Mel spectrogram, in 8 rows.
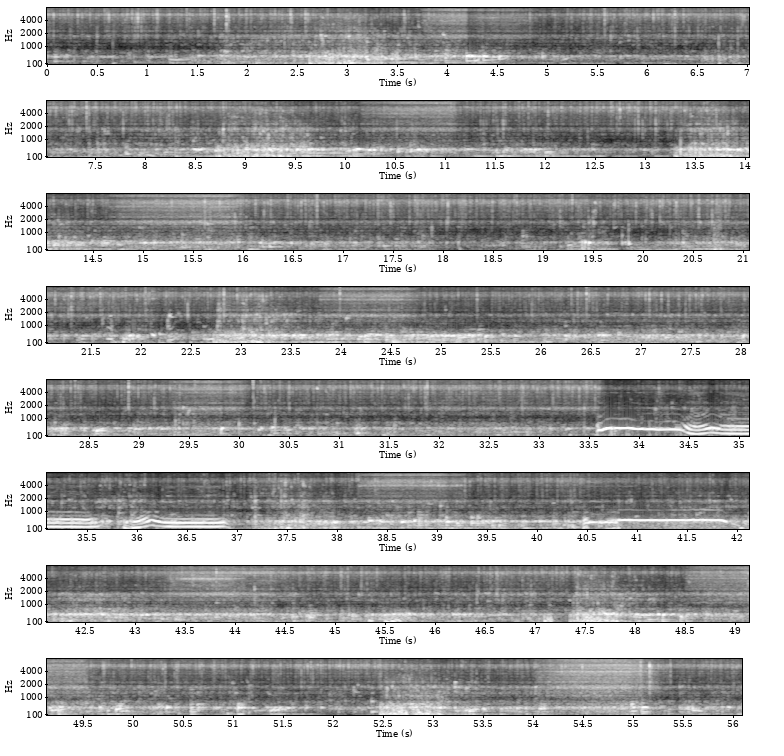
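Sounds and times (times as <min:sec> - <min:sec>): exhaled air bubbling underwater: 0:00.0 - 0:56.0
underwater rumble: 0:00.0 - 0:56.0
hiss of inhalation: 0:03.6 - 0:05.2, 0:10.0 - 0:11.6, 0:14.6 - 0:16.3, 0:23.7 - 0:25.3, 0:29.3 - 0:30.6, 0:38.1 - 0:39.9, 0:43.2 - 0:44.9, 0:48.4 - 0:50.0, 0:54.0 - 0:55.4.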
